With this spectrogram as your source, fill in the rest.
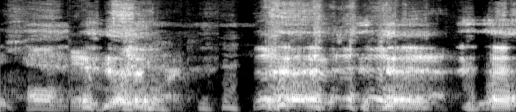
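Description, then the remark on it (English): Loud coughing in two rough bursts with a short pause between, the harsh throat sounds mixed with strained, voiced vocal noise. “just coughed over the”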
